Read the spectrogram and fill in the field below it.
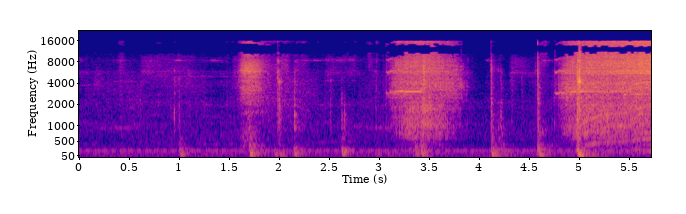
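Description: Plastic clicks and knocks as a tool is positioned against a pipe.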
